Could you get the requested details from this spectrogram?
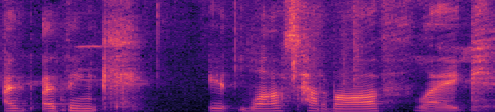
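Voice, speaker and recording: This woman's voice sits fairly low in pitch. She talks at a very slow pace. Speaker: equestrian vlogger. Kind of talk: casual vlog narration. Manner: casual, with frequent fillers.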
